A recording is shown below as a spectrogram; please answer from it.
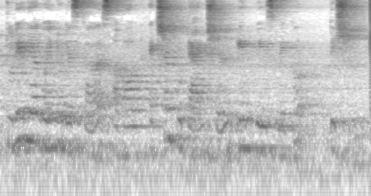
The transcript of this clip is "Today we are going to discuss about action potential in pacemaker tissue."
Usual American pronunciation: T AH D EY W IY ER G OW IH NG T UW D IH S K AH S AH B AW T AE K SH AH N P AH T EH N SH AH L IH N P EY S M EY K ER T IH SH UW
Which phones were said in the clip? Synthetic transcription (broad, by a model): T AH D EY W IY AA G OW IH NG T UW D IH S K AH S AH B AW T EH K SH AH N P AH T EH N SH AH N IH N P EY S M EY K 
